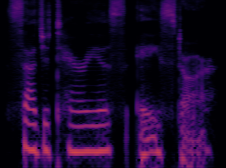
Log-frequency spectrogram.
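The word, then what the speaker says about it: Sagittarius A*: They called it Sagittarius A, pronounced Sagittarius A star, and it would turn out to be one of the most important objects in the galaxy.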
